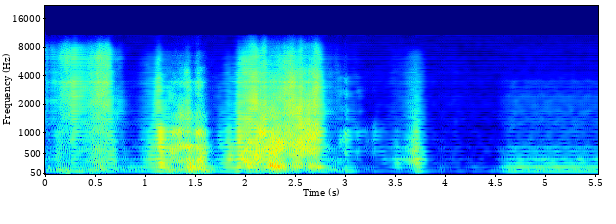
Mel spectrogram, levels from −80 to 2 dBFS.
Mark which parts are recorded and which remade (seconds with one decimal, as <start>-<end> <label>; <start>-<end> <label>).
0.0-5.5 remade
